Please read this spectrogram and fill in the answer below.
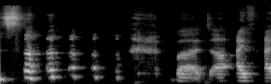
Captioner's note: laughter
